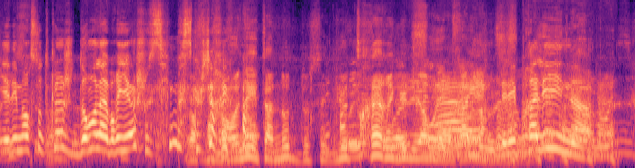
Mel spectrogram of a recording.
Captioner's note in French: rires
